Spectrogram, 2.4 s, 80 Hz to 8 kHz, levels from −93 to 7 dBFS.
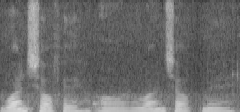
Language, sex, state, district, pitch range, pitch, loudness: Hindi, male, Jharkhand, Jamtara, 135-150 Hz, 140 Hz, -17 LUFS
